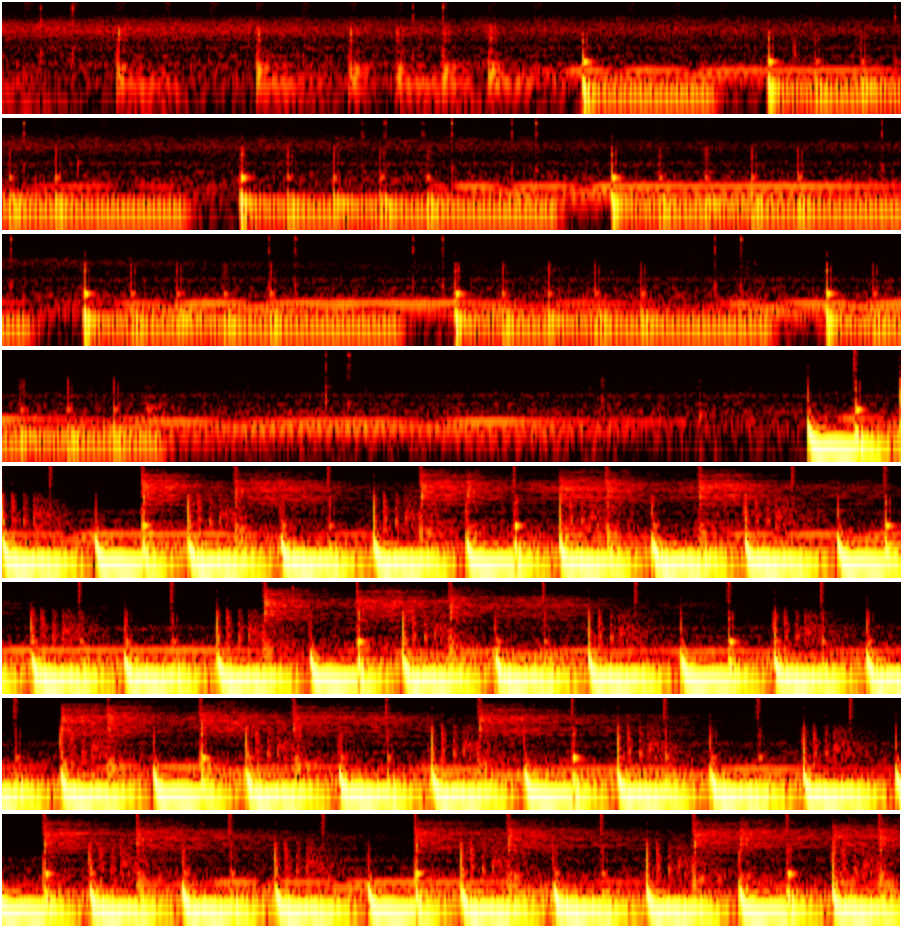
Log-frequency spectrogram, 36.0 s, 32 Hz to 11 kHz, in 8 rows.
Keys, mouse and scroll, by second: 0.2 right click, 2.1 click, 4.5 click, 6.3 click, 6.6 click, 7.1 click, 8.9 click, 10.4 click, 11.1 click, 12.6 click, 15.1 click, 16.9 scroll down 1, 17.9-20.4 scroll down 1, 20.4-21.2 scroll up 2, 21.2-22.0 scroll up 1, 23.8 click, 32.1-32.6 scroll down 2.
